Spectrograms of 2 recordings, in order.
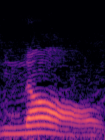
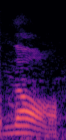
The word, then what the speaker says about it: Nall: My name is spelled N-A-L-L, but 9 out of 10 times they call it Nell. And I'm like, it's Gnaw. Rhymes with Maul, Gnaw.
